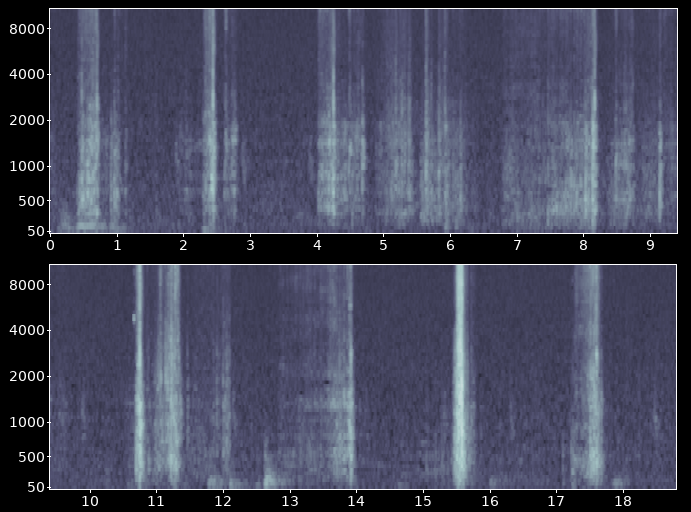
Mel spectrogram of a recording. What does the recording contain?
Cutting paper with scissors
Cutting a piece of paper with a pair of scissors. Different speeds and volumes are present.
cut, cutting, paper, scissors, slice, snip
